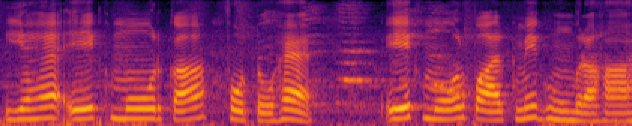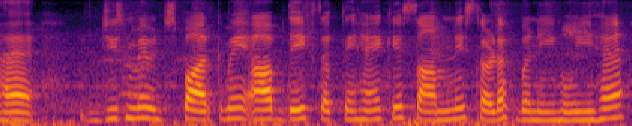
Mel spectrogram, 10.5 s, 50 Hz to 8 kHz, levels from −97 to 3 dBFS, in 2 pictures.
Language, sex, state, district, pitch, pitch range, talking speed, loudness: Hindi, female, Bihar, Begusarai, 225 Hz, 205-240 Hz, 150 wpm, -22 LUFS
